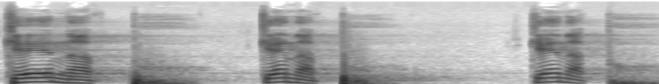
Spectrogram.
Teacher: A palavra milho nessa língua é kenapu, kenapu, kenapu. Esse U é surdo. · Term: vocóide surdo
